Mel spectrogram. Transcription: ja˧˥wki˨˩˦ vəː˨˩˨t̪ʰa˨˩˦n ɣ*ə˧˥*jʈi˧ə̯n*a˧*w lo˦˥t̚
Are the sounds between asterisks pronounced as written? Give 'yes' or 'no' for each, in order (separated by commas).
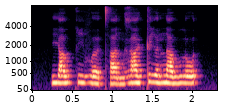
no, yes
